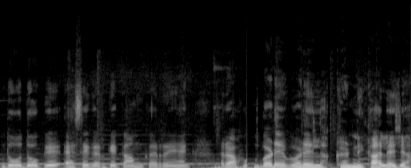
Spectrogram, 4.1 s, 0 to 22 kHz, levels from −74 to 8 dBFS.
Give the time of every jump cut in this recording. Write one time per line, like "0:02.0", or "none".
0:02.4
